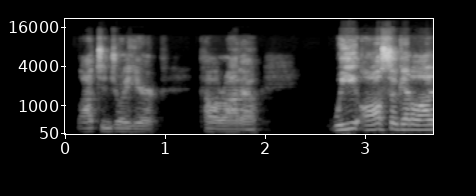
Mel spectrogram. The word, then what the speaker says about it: Colorado: with the beer distributors my preferred pronunciation would be colorado although i i do acknowledge some say colorado uh and so uh or even not to missouri colorado but colorado is i think probably the preferred pronunciation and we don't upcharge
